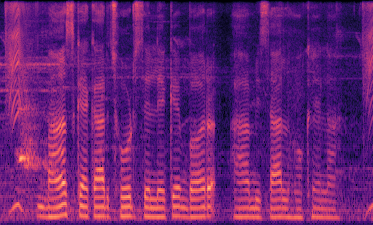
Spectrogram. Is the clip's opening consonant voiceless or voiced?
voiced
